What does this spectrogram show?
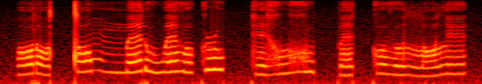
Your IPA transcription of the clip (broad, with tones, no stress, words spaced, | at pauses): ɔ˩˧ɾɔ˩ tːɔ˧˥mːɛ˧˥ ɾu˧wɛ˧˥ðo˧kɹu˥ kːe˧ɣu˧˥ɣu˥ pːɛ˩˧kːo˧ðʊ˩˧lːɔ˩˧ lɪ˥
